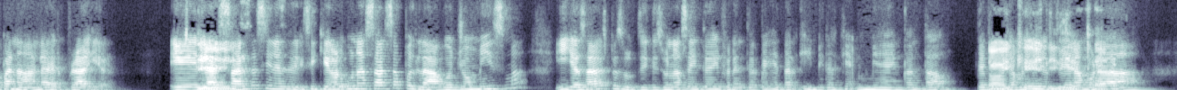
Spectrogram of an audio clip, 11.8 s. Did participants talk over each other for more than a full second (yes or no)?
yes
